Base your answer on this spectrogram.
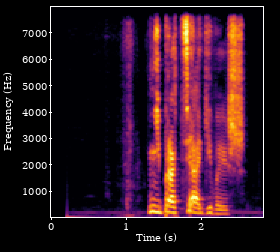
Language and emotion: Russian, angry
